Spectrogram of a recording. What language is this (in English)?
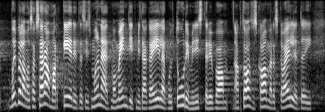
Estonian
